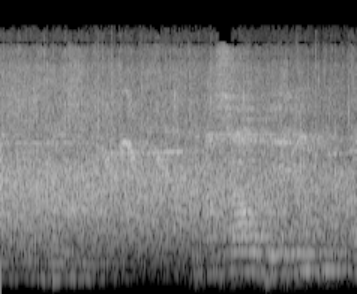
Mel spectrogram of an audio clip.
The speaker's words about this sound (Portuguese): Valeu! Uma salva de palmas para os nossos parceiros, gente. Muito obrigado, gente.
